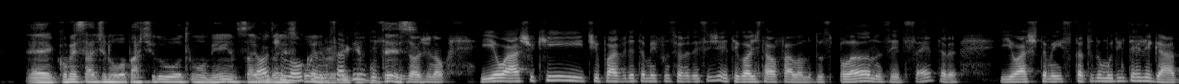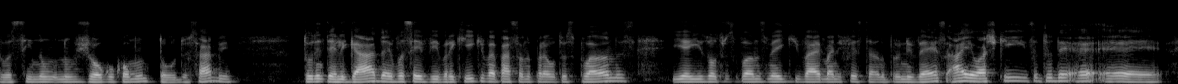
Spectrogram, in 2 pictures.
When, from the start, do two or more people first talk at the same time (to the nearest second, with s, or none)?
3 s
